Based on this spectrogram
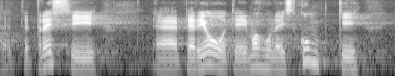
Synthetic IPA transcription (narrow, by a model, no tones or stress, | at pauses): e̞̰t̪ˑːeːre̞sʲi | pe̞ɾio̞ːd̪̥ie̞jmɑɦune̞jst̪̚kumpki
